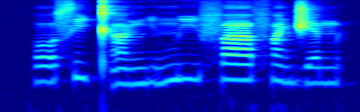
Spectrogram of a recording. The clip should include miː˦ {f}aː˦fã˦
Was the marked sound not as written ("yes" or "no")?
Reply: no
